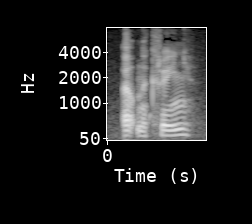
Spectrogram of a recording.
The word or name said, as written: alltnacruinne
